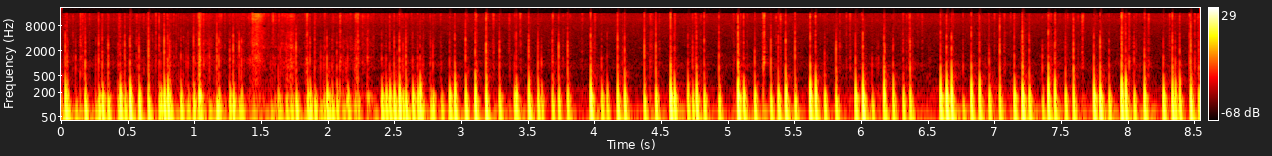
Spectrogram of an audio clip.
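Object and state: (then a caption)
Cork trivet. A round, flat, solid cork trivet held upright in both hands is tapped and scratched across its face with fingertips and short nails. A rapid, uneven run of soft, dull, low thuds follows, with brief scratchy stretches between them. Each tap dies almost instantly, leaving no ring.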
